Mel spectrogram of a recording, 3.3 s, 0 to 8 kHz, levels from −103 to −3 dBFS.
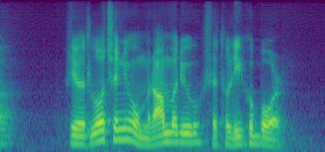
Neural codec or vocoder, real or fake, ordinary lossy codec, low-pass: codec, 16 kHz, about 1 kbps, DyCAST, with the encoder's durations; fake; none; none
